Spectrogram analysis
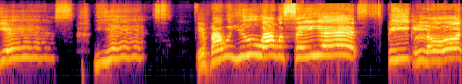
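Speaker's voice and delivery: mock high, very slow, eager, excited, "yes" drawn out. Retelling cheering while watching the episode: retelling own excited cheering. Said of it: "I was getting excited".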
